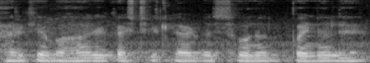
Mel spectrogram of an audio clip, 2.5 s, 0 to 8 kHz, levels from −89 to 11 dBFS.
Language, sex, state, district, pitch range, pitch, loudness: Hindi, male, Arunachal Pradesh, Lower Dibang Valley, 125-130 Hz, 130 Hz, -16 LUFS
